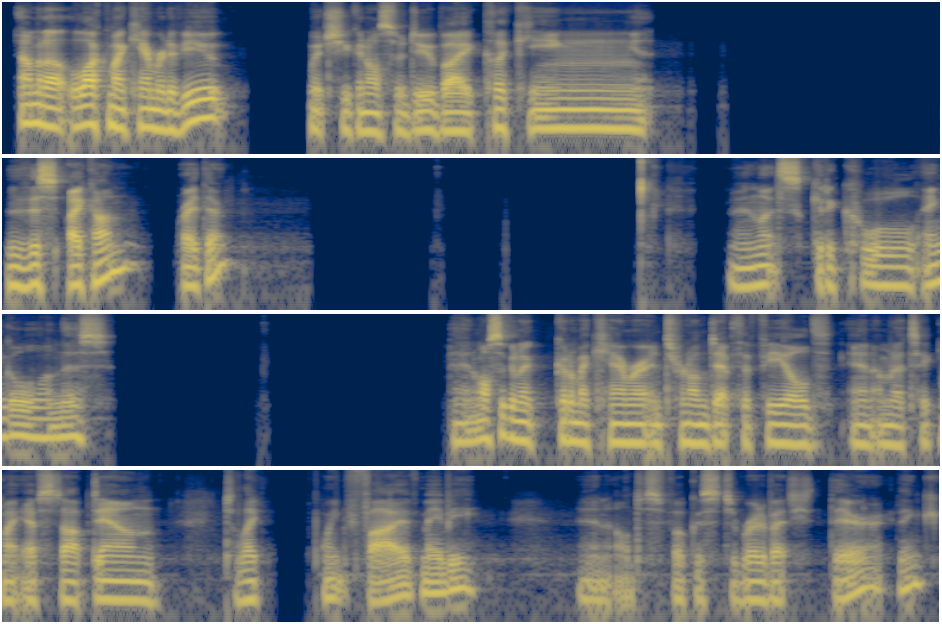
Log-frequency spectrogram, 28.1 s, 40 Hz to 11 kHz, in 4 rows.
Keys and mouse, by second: 0.6 shift+middle click, 0.9 middle click, 1.3 ctrl+middle click, 1.6 shift+middle click, 2.6 click, 3.3 click, 3.5 click, 5.9 n, 7.4 click, 9.3 shift+middle click, 9.7 middle click, 10.1 ctrl+middle click, 10.6 middle click, 11.0 shift+middle click, 11.2 click, 11.8 ctrl+middle click, 12.0 shift+middle click, 12.1 shift+click, 12.3 click, 12.7 shift+click, 13.1 click, 13.5 shift+middle click, 14.2 shift+middle click, 17.4 shift+b, 19.3 click, 27.6 middle click.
